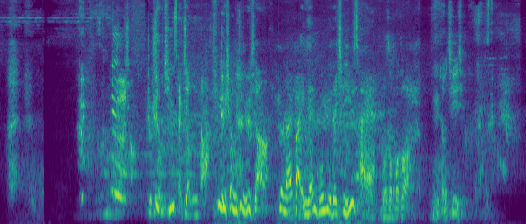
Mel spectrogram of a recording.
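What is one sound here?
A man shouts fiercely.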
